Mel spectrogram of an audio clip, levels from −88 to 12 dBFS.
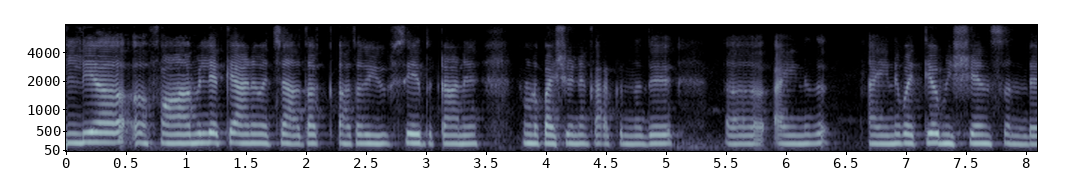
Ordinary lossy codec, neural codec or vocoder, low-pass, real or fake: none; codec, 16 kHz, 8 kbps, FunCodec, trained on Chinese and English, 25 frames a second; none; fake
